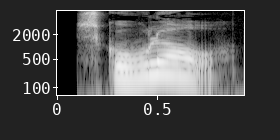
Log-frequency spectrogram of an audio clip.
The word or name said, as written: skoleår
